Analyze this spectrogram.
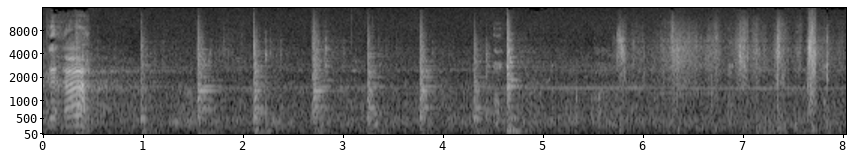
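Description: Feet clank on a metal ladder rung by rung.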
